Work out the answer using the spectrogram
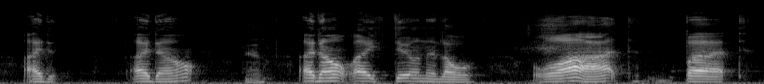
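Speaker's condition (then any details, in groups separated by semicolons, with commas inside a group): Cerebral palsy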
